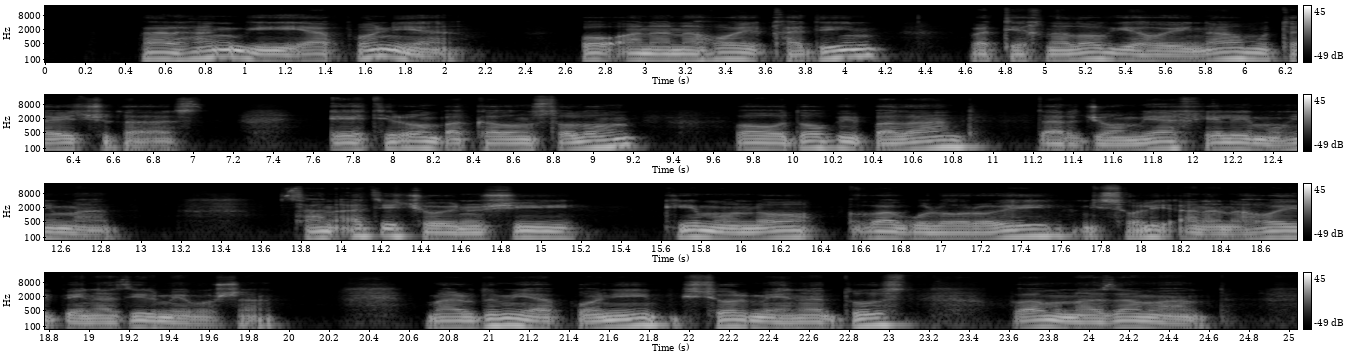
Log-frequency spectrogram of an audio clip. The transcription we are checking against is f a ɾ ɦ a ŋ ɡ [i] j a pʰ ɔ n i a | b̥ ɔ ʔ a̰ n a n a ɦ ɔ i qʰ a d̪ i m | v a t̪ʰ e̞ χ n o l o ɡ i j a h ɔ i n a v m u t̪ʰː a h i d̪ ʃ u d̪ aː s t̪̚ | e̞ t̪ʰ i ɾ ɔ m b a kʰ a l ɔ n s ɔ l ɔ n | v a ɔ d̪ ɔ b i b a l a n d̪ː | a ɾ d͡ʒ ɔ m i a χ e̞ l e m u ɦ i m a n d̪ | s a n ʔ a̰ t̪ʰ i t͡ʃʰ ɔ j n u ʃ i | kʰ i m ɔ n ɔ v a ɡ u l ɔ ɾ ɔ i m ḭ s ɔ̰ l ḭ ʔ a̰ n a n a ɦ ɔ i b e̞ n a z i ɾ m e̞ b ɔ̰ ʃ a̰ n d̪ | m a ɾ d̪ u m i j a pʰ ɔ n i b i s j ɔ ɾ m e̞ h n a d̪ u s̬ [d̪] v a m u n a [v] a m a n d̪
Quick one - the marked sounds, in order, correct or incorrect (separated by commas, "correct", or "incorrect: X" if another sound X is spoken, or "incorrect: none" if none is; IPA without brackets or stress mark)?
correct, incorrect: t̪, incorrect: z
